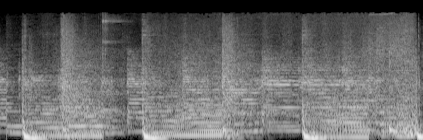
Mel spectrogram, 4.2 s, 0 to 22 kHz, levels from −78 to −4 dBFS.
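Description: At 0.07 s, right at the start, there is damaged data in a compressed stream. Part of the encoded file was corrupted at this point. The decoder could not read the frame there correctly. It lost its place in the stream and had to hunt for the next valid frame header before carrying on. The result is a chirp, squawk, click or short hole in the sound.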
